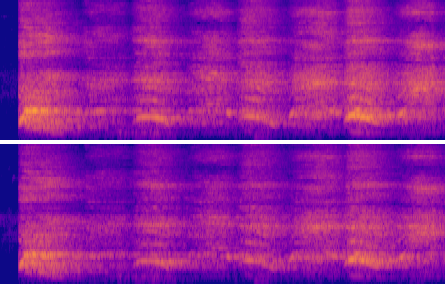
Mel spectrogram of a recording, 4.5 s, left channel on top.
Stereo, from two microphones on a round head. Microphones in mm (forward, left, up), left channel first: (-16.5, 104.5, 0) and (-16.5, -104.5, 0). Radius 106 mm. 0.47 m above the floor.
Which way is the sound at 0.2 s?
25° left (ahead or behind).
